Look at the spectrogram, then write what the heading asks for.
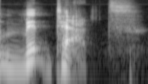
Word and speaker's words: Mentat: right now and today we're talking about the mint tax did they say it right you did say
